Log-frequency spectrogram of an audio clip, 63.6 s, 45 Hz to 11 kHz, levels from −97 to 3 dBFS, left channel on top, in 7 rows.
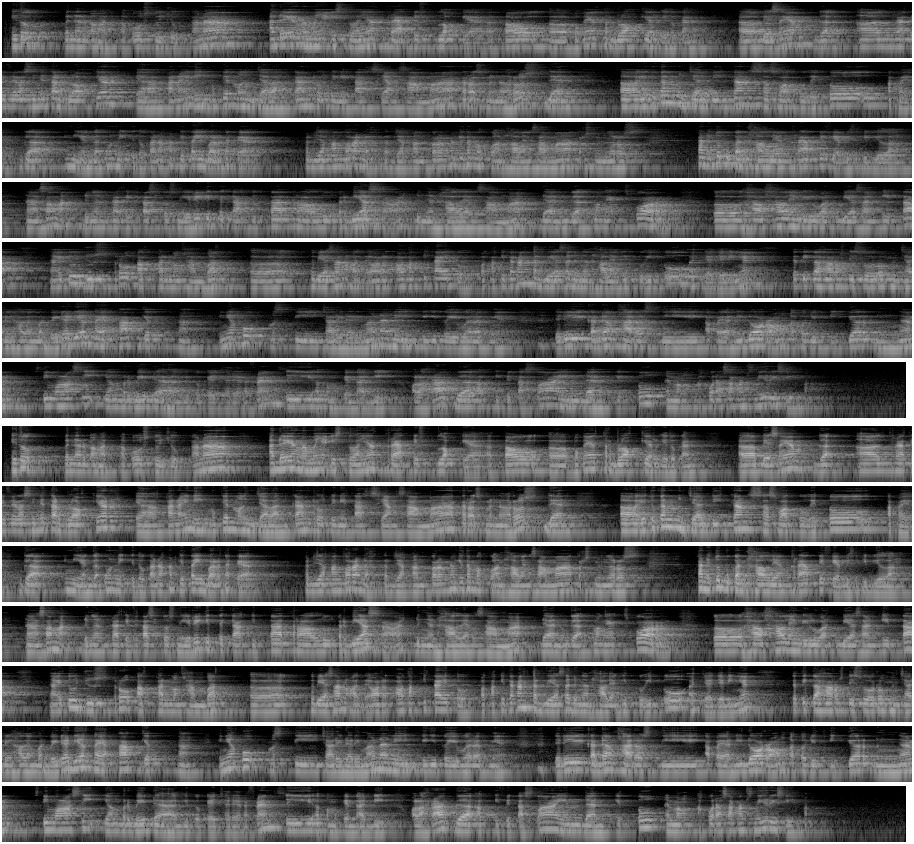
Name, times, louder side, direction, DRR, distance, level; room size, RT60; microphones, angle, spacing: voice 1, 0.6-2.3 2.7-7.0 7.4-14.8 15.3-17.8 18.1-20.7 21.2-24.8 25.2-27.2 27.5-29.7 30.0-34.0 34.4-36.5 36.9-38.6 38.9-41.1 41.4-43.9 44.4-47.4 47.7-54.7 55.0-58.4 58.7-59.4 59.8-60.6 61.0-62.6, right 4 dB, 90° right, 9 dB, 0.5 m, -36 dB
6.3 x 3.3 x 5.3 m, 0.98 s
head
